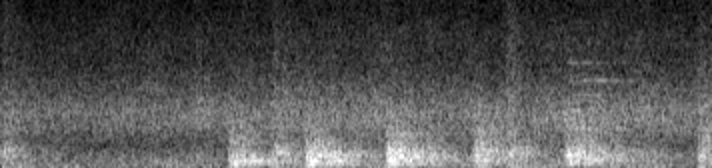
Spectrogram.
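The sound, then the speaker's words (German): Steady, resonant hammer blows as coopers make wooden wine barrels in a large hall of a cooperage near Bordeaux, about five strikes at an even half-second rhythm, ringing over a constant hiss of noise. No voices. “Die Herstellung eines Holzfasses macht Lärm, viel Lärm.”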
